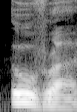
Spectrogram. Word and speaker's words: oeuvre: and your what Larry David once described to me as oeuvre. He pronounced it with that long O.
